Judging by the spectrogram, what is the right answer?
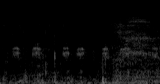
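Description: A giant African gray goose, about ten years old, honking in a fast run of short nasal calls, quiet and somewhat distant against steady outdoor background noise on a farm.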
